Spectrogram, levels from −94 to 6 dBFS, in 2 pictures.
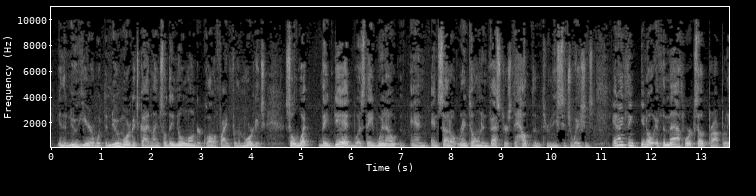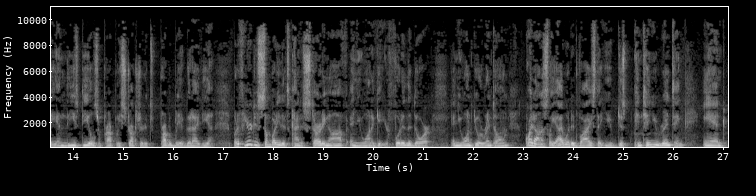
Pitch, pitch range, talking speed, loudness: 115 Hz, 105-130 Hz, 215 wpm, -23 LUFS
